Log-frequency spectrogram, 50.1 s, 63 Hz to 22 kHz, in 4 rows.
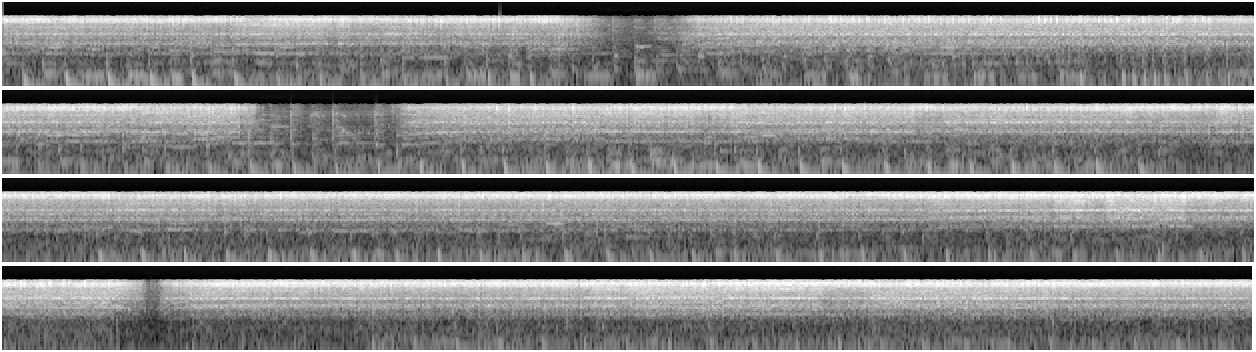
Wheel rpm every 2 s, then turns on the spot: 160, 160, 130, 90, 160, 160, 160, 70, 110, 160, 160, 160, 160, 160, 160, 160, 160, 190, 190, 140, 200, 200, 200, 200, 200.
14-16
